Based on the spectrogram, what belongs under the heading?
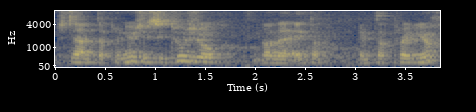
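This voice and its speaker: A middle-aged Kenyan woman, a native English speaker with a Kenyan accent, answers job interview questions in hesitant French, hunting for words amid many fillers. Her voice is fairly low and measured, recorded in a very echoey, noisy room.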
